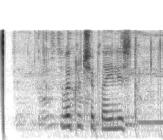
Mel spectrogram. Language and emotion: Russian, neutral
